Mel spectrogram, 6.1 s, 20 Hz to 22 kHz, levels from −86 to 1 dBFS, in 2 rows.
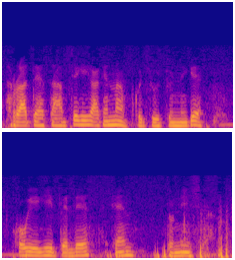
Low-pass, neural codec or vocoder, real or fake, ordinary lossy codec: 5.4 kHz; none; real; MP3, 24 kbps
